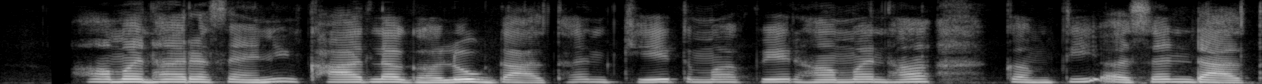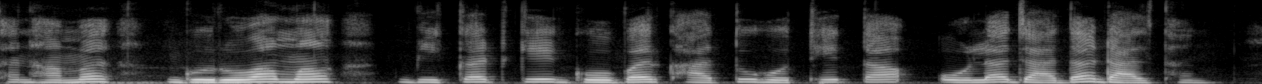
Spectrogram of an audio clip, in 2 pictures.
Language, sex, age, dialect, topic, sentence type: Chhattisgarhi, female, 25-30, Western/Budati/Khatahi, agriculture, statement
